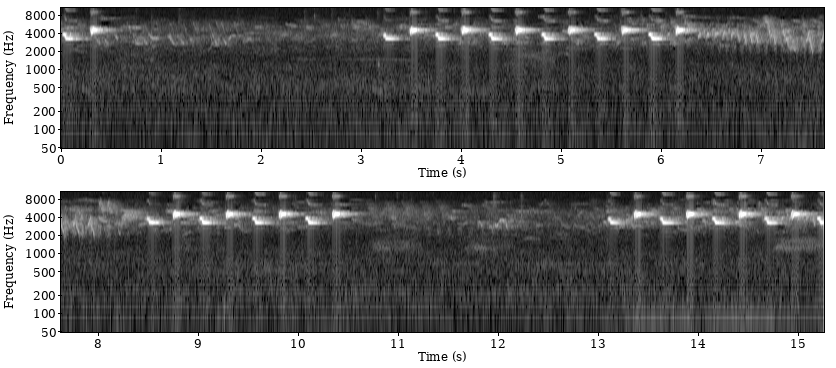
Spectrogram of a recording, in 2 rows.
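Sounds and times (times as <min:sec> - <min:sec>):
great tit Parus major song: 0:00.0 - 0:15.2.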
